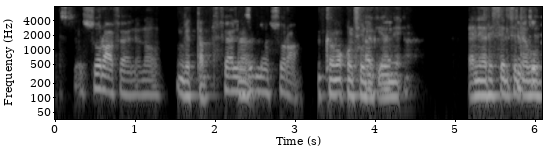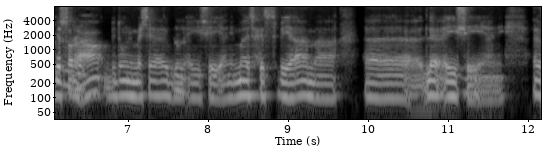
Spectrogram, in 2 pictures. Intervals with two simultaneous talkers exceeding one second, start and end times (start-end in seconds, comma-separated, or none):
none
